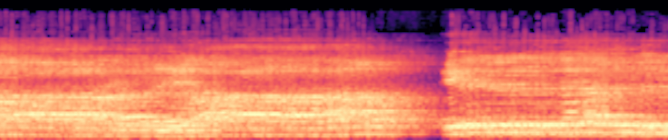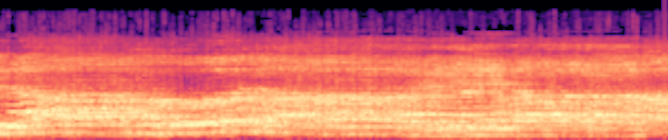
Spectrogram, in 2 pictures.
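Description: Men's voices chanting a Punjabi naat in long, drawn-out notes, with a brief break about three seconds in.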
